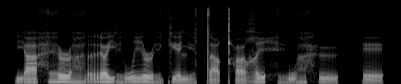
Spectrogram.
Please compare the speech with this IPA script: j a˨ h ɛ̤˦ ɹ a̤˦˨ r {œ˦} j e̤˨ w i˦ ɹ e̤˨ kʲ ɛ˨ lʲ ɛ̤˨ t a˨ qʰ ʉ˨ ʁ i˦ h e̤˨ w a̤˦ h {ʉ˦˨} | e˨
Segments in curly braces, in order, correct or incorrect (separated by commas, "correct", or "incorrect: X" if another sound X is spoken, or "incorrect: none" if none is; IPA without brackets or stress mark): correct, correct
